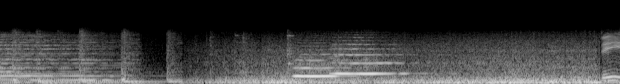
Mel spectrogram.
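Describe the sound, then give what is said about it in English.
A big Deltic diesel locomotive hauling an express train, easing slowly and gently to a halt against the leading brake van: loud, heavy engine rumble throughout, with a brief horn tone in the middle. “D-9019 is the big Deltic diesel locomotive hauling the Aberdonian on this journey. It came slowly and gently to a halt in contact with the leading brake van”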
